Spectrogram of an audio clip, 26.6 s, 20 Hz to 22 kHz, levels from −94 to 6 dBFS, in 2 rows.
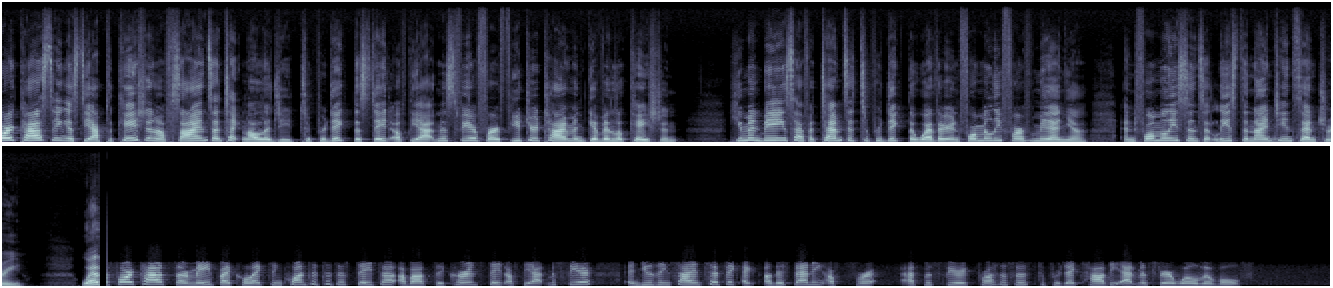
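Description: At 14.25 s the speech drops out for 80 ms, returns about 10 dB quieter and boxy, cut off above 3.8 kHz, with faint new background noise. Level, tone and noise shifting together, not bandwidth alone, point to a likely input switched to a poorer device.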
